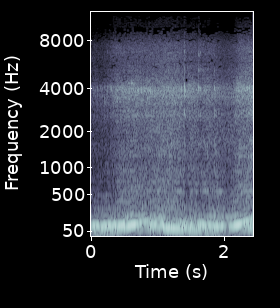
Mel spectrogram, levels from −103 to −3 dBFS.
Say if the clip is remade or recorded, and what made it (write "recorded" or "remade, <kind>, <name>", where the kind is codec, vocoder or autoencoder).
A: recorded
